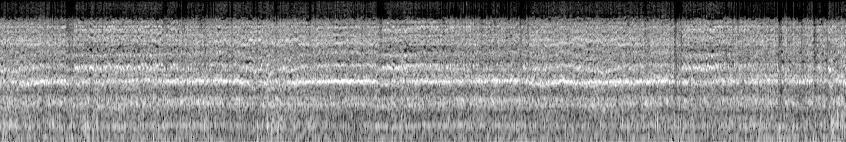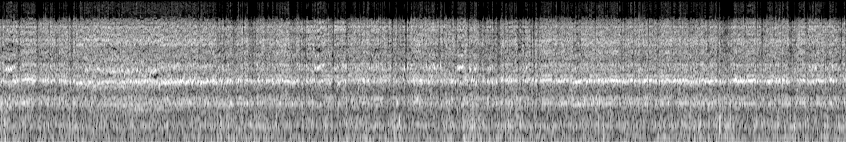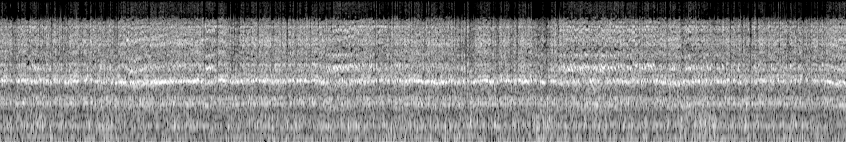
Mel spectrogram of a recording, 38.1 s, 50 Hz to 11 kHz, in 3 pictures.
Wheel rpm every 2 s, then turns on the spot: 220, 230, 220, 230, 220, 230, 230, 220, 230, 240, 230, 230, 230, 230, 230, 230, 230, 220, 230.
none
